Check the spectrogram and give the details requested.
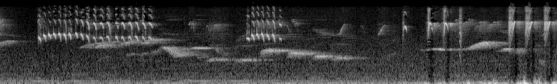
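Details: Ruby-cheeked sunbird song meant to get pet sunbirds to reply quickly: a rapid, buzzy high trill of about a second, then soft descending whistles and a second trill, ending in sharp ticks and a rising whistle.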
